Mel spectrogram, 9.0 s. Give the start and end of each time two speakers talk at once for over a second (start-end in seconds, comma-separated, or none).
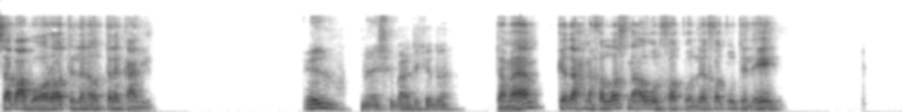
none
